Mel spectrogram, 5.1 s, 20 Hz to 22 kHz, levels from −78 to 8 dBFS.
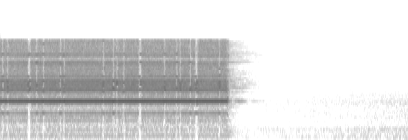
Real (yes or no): yes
